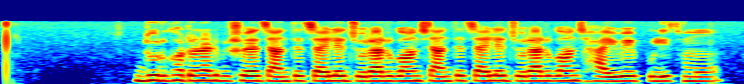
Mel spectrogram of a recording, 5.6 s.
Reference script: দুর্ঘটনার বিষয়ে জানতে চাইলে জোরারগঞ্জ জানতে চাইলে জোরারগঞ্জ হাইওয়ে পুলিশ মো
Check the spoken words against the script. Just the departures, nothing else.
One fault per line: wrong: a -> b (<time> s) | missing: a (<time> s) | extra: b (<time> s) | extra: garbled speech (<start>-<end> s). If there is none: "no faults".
no faults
